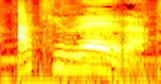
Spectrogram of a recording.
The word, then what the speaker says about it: Akureyri: And then on day 6, you are sailing into Iceland, into Akureyri. I had to look up the pronunciation of that earlier, but I promise that's how you say it.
